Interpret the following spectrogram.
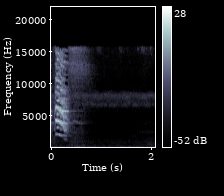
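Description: A parrot gives one short, high squawk right at the start.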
